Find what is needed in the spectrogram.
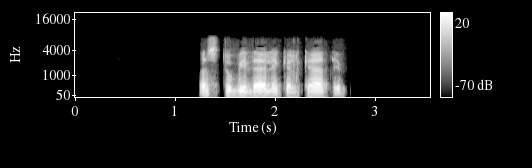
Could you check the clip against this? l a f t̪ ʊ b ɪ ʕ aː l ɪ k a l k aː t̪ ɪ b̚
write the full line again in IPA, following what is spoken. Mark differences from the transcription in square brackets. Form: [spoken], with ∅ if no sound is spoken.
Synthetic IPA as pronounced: l a [s] t̪ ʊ b ɪ [ð] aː l ɪ k a l k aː t̪ ɪ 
